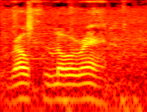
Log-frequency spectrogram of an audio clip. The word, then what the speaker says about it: Ralph Lauren: Oh, Lauren. Ralph Lauren. Say it like that.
